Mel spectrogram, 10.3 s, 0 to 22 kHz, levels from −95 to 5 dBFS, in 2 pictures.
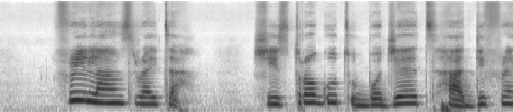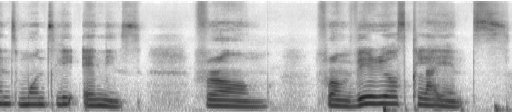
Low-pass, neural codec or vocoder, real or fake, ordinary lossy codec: none; autoencoder, 48 kHz, 128 numbers a frame, DAC-VAE, trained on Japanese speech; fake; none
